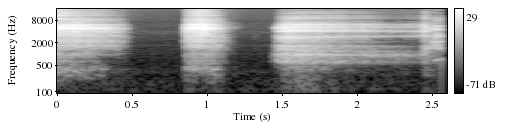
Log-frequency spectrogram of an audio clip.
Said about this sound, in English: you know, I like people it walking by my office are like, are you okay? I'm like, oh, yeah, I'm just breathing. and you know, and it, I know, and it, and it works. And so I do about three or four rounds of that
